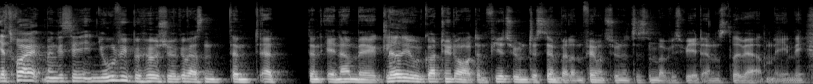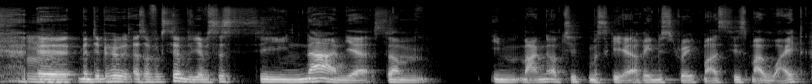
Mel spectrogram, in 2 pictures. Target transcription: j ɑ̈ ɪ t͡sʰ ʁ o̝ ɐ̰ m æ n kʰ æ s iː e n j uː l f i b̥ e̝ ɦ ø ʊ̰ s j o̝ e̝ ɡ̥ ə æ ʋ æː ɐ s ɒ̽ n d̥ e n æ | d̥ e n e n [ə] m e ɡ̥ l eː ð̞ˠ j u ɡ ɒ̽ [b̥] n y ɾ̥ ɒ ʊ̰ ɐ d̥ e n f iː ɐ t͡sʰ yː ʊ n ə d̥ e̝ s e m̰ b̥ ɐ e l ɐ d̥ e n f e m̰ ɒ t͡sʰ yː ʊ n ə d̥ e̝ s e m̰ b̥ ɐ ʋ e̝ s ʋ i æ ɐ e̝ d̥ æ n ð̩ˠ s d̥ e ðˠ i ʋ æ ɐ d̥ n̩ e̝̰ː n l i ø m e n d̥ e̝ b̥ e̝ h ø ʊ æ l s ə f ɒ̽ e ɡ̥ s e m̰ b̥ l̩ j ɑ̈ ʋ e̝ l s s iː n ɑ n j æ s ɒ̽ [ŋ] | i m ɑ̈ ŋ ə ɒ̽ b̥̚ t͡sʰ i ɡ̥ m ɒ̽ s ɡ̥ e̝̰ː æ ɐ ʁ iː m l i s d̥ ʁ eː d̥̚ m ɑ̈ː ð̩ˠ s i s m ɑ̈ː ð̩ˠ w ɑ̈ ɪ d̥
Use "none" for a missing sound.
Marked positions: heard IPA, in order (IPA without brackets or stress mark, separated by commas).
ɐ, d̥, m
